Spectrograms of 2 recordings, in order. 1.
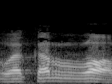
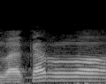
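R-nya diucapkan tebal dan penuh. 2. R-nya diucapkan tipis dan ringan. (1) "ra tebal" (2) "Bukan wa karra ra antipis"

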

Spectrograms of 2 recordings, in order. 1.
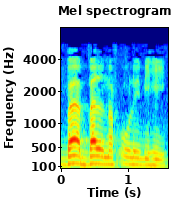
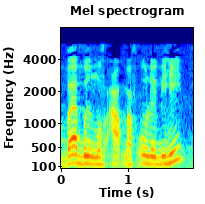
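Kata bab berakhir dengan vokal a. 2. Kata bab berakhir dengan vokal u. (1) "boleh pula dibaca dengan nasab" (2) "boleh dibaca dengan rafa"

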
